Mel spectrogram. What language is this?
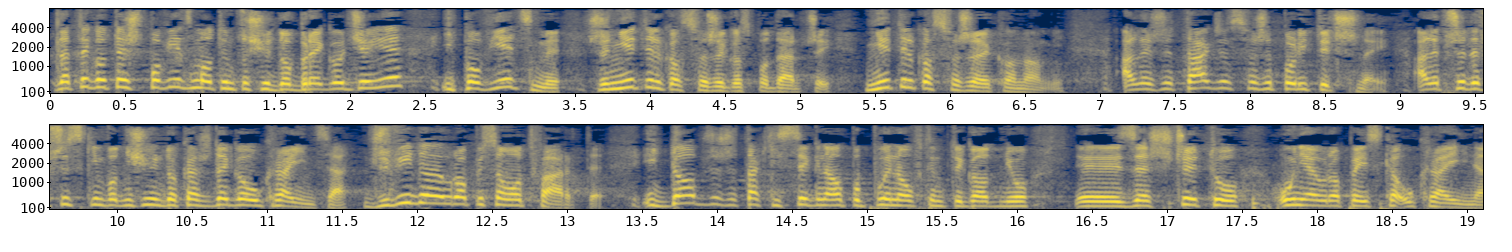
Polish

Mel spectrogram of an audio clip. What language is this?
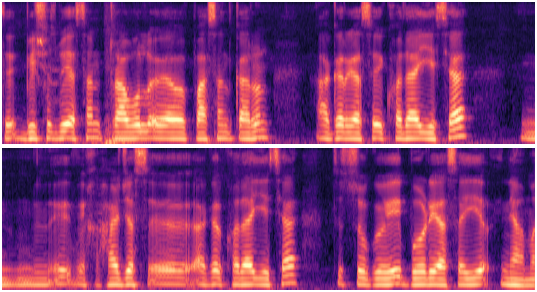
Kashmiri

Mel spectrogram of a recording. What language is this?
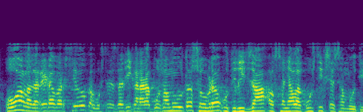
Catalan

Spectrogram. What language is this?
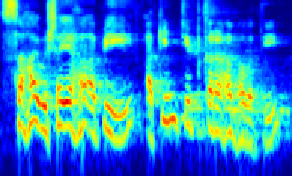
Sanskrit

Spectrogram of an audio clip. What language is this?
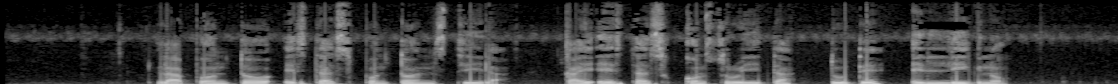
Esperanto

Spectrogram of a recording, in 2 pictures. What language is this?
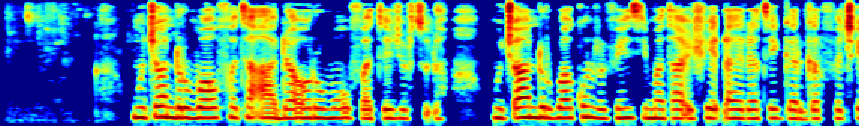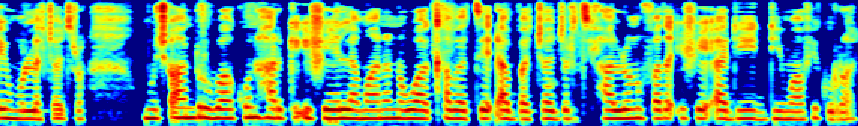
Oromo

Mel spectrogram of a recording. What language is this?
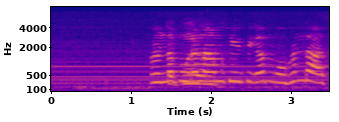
Punjabi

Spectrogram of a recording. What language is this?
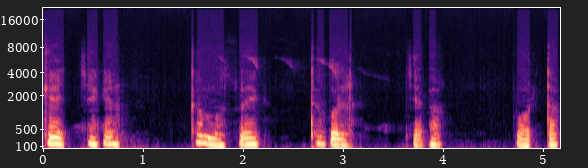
Kalenjin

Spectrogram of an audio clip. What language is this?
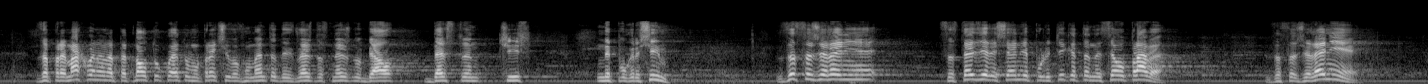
Bulgarian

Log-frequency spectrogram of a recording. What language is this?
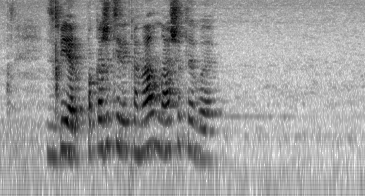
Russian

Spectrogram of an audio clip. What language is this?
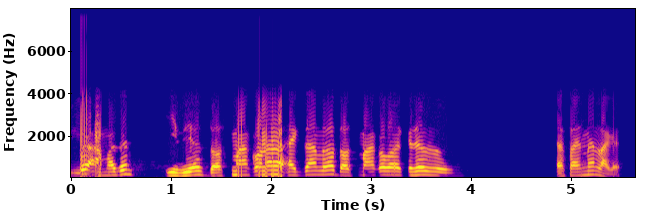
Assamese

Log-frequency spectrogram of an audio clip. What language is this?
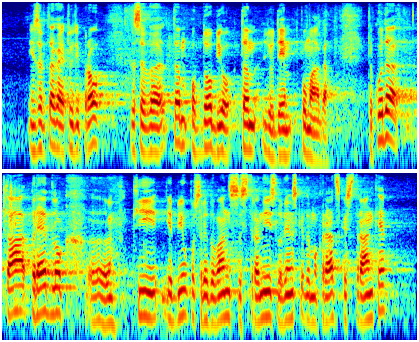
Slovenian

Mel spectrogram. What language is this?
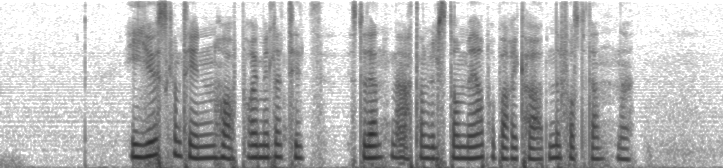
Norwegian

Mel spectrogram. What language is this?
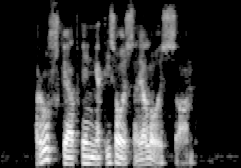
Finnish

